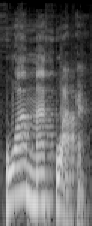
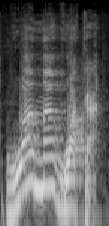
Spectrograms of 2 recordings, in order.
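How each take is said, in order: First: The word begins with a harsh throaty h sound. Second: The word begins with a soft w sound.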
